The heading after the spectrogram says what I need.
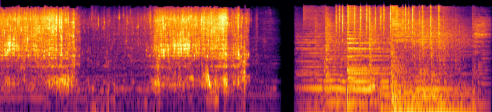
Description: A toilet is flushed and the water gurgles then music plays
